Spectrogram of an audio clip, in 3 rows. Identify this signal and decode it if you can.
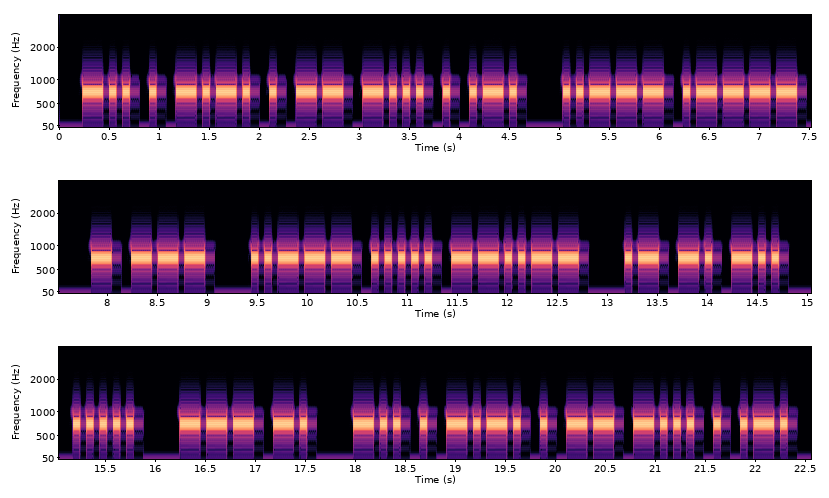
Morse code, heard as a keyed tone, about 18 wpm, 750 Hz. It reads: DECEMBER 21 TO 25, AND 5 ON DECEMBER
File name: Archive / 18 WPM / 18WPM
